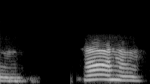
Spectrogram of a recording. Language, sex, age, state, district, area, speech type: Bengali, female, 45-60, West Bengal, Purba Bardhaman, urban, conversation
